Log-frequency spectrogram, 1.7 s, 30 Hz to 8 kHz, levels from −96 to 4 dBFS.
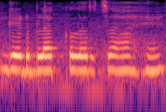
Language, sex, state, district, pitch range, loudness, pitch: Marathi, female, Maharashtra, Aurangabad, 240-250 Hz, -13 LUFS, 245 Hz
